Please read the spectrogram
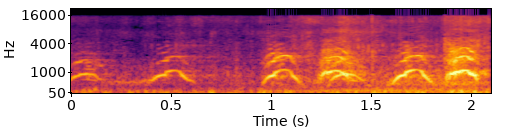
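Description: Small dogs, Shih Tzus, barking at a woodchuck in short, high yaps, about seven of them, coming faster in the second half.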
